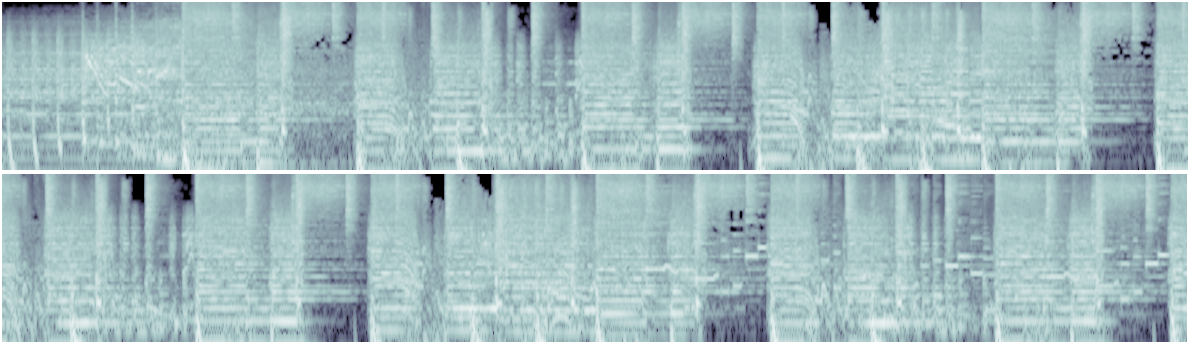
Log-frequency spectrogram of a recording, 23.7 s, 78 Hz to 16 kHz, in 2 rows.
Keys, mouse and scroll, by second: 0.2 click, 1.8-3.2 drag, 3.2 scroll down 1, 3.4 middle click, 3.9-5.4 scroll up 6, 5.4 KP_Add, 7.8 KP_Add, 9.3 3, 9.7-10.1 scroll down 2, 10.1-10.9 scroll up 2, 10.9 s, 18.1 s, 22.2 KP_Add, 22.9 s.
